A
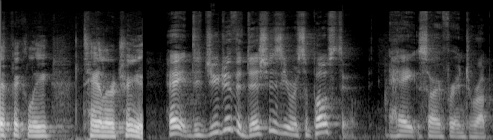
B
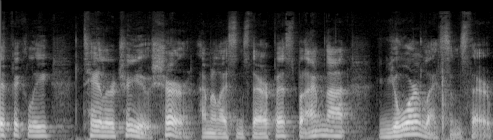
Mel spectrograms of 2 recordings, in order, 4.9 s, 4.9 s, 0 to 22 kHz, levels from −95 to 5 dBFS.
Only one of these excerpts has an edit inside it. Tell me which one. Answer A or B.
A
